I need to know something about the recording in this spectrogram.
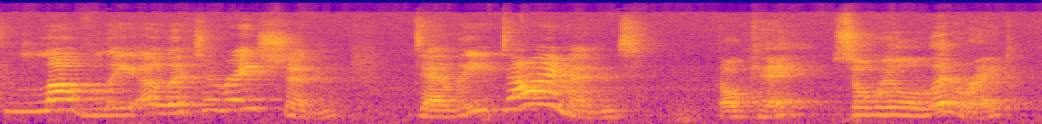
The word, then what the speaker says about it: Delhi: It's Delhi, not Deli. Billy, that H is silent.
